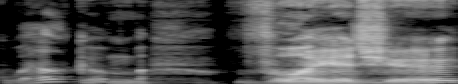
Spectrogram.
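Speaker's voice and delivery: loud, rough, rasping voice. Retelling a cartoon scene, voicing Megatron: Megatron voice. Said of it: "he's like".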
